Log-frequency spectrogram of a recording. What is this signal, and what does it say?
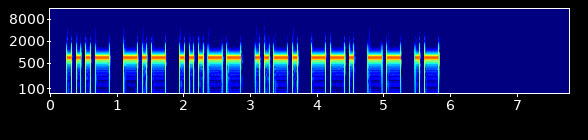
Morse code, heard as a keyed tone, about 17 wpm, 700 Hz. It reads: VK3FGMA
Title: USA Call Signs Repeated 2x 17wpm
